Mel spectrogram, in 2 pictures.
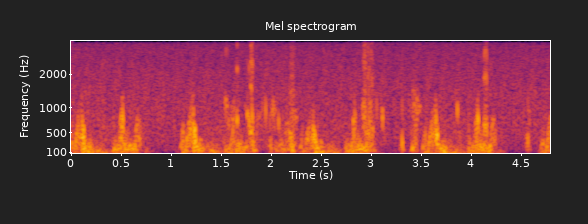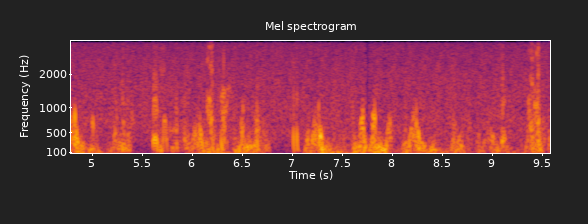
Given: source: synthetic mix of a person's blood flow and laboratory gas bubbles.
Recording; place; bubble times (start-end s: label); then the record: Doppler ultrasound of blood flow; precordium
1.53-1.69 s: bubbles
1.72-2.27 s: bubbles
2.90-3.15 s: bubbles
3.28-3.35 s: bubbles
3.38-3.50 s: bubbles
3.83-3.90 s: bubbles
4.10-4.20 s: bubbles
4.54-4.60 s: bubbles
4.98-5.05 s: bubbles
5.21-5.42 s: bubbles
5.58-5.97 s: bubbles
6.13-6.39 s: bubbles
6.61-6.78 s: bubbles
6.98-7.09 s: bubbles
9.07-9.15 s: bubbles
9.35-9.53 s: bubbles
9.55-9.58 s: bubbles
From the record:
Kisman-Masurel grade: 232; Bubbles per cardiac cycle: several, 3 to 8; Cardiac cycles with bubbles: 50 to 99%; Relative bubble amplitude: moderate (0.250 to 0.450); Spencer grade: 3 (all of the cardiac periods contain showers or single bubble signals, but not dominating or overriding the cardiac motion signals); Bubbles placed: only in the low amplitude regions of the cardiac cycle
